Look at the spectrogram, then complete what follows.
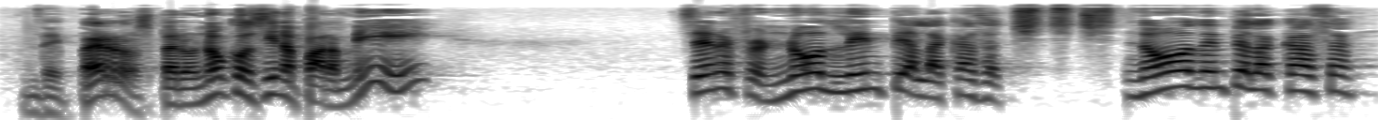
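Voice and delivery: high, whiny list of complaints; complaining husband. Acted. Husband complaining about his wife, high and whiny. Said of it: "yo no vivo con Jennifer".

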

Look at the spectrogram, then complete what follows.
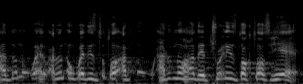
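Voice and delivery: mock-indignant relative complaining; mimicking a complaining relative. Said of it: "He said, he said".

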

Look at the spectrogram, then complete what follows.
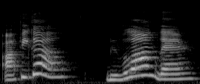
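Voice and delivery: loud, high call to a crowd; breezy commanding shout. Acted. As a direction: shoo everyone along heartily. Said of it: "Lockhart called to the crowd".

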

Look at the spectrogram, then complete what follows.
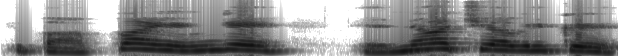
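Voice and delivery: ordinary delivery

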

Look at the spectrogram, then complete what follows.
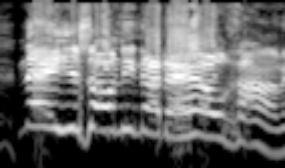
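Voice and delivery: very high, very loud mock protest; hammed-up high shout; shouted contradiction. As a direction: imitate a lad yelling desperate reassurance. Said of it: "die andere dacht dat die vrouw het zei".

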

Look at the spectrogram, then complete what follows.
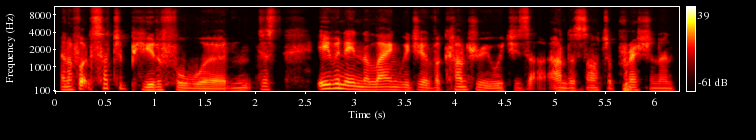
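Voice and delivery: ordinary delivery

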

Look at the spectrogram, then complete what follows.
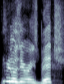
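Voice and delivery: high, loud thug demand; mock yell. The investigator yelling at the thief for the earrings. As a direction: bark the demand like a hammed-up thug. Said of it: "investigator demanding earrings".

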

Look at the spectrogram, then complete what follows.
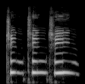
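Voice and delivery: very high ringing "ching"; imitated glass clinks. A narrator's reading. Narrator imitates paper hitting rum glasses, high clinking. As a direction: mimic glasses pinging in a high pitch.

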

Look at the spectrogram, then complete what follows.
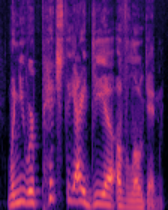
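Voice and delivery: normal talking voice

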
